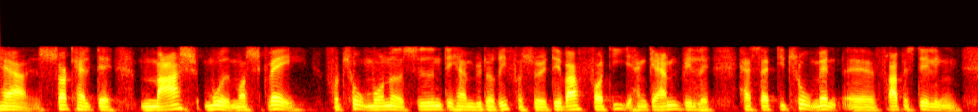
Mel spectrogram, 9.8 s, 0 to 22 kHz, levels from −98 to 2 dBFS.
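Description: At 6.94 to 7.03 s there are lost AMR speech frames. About 40 ms of signal, which fits two consecutive 20 ms frames, failed to arrive intact, so the decoder repeated the last good pitch and vocal tract settings at falling gain. It sounds like a brief smeared hold that fades before the speech returns weak or rough for a moment. On a spectrogram, the harmonics flatten into a short constant smear below the narrowband 4 kHz ceiling. The waveform envelope sags, then recovers.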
